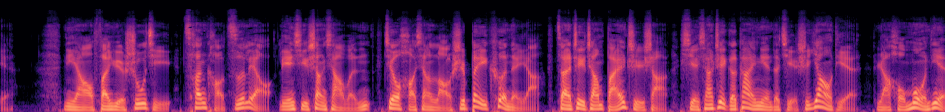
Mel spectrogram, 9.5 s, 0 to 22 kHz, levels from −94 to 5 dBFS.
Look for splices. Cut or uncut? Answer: cut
